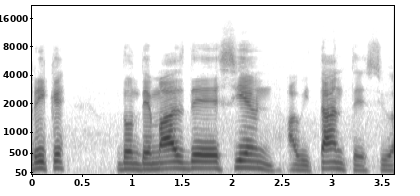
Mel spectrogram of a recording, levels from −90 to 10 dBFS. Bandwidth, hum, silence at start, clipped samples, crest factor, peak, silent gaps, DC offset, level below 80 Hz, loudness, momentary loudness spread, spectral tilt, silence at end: 9.2 kHz; none; 0 s; under 0.1%; 18 dB; -6 dBFS; none; under 0.1%; -62 dBFS; -23 LUFS; 13 LU; -6.5 dB/octave; 0 s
